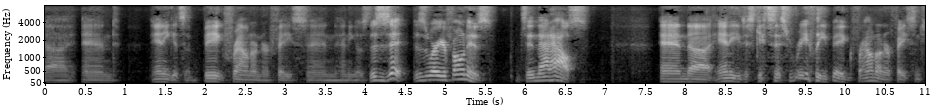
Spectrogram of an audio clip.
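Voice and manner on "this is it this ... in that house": higher, louder retold declaration; emphatic announcement. Man telling Annie where her phone is, emphatic. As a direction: announce it firmly as the quoted man.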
